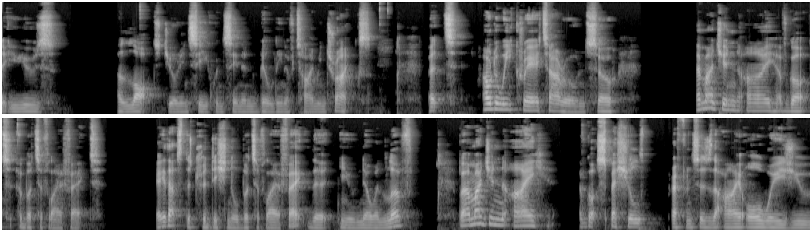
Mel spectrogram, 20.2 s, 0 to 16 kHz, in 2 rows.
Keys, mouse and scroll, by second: 4.7 click, 8.3 click, 10.3-11.6 drag.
